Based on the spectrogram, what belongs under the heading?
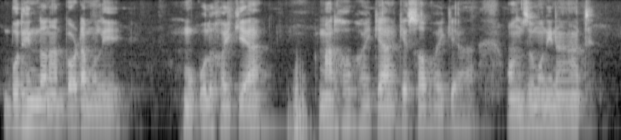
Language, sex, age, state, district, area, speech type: Assamese, male, 30-45, Assam, Golaghat, urban, spontaneous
